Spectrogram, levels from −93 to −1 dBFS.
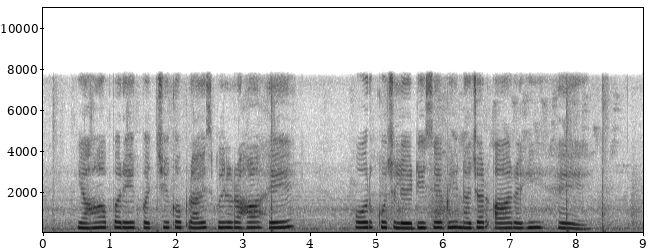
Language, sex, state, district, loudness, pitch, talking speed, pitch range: Hindi, female, Rajasthan, Jaipur, -14 LUFS, 255 Hz, 115 wpm, 240-260 Hz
